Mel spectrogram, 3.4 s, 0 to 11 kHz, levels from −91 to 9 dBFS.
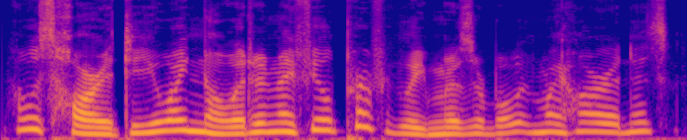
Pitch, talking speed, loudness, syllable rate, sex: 190 Hz, 280 wpm, -17 LUFS, 7.4 syllables/s, male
